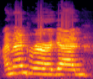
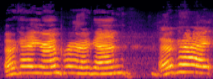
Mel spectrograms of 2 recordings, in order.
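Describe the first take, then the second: First: Louder, stressing emperor; proud proclamation. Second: Grudging, resigned acceptance; resigned giving in. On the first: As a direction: declare it to the crowd like a victor. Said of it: "and says". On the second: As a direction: concede it with a shrug in the voice. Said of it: "And the French government's like". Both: Retold or imitated.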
